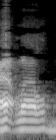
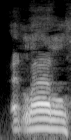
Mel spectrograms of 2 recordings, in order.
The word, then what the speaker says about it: atlatl: the um uh from what I heard the correct pronunciation is the emphasis on the second syllable. I I always call it atal, but atal seems to be the correct way to say it.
